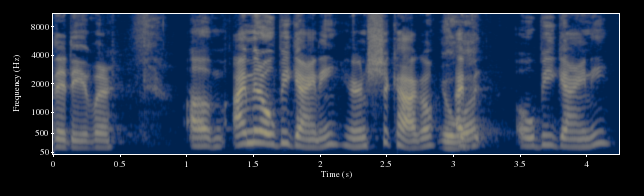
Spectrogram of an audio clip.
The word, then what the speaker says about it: OB-GYN: me said it says right here you're an obergen my co-host shirley strawberry was on the floor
